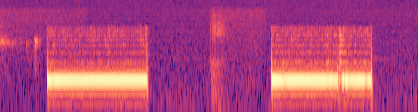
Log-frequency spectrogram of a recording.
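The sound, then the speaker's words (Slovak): Telephone ringback tone heard while calling someone: two long, steady buzzing tones, each lasting about a second, separated by a pause with a faint short click. “budeme volať Emilovi, ja dúfam”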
